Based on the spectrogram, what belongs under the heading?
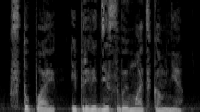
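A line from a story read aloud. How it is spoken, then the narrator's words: Sad commander. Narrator (Russian): полководец печально говорит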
